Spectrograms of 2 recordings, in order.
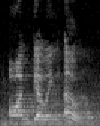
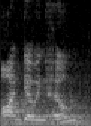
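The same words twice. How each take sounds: First: Home begins with no h sound. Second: Home begins with an h sound.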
